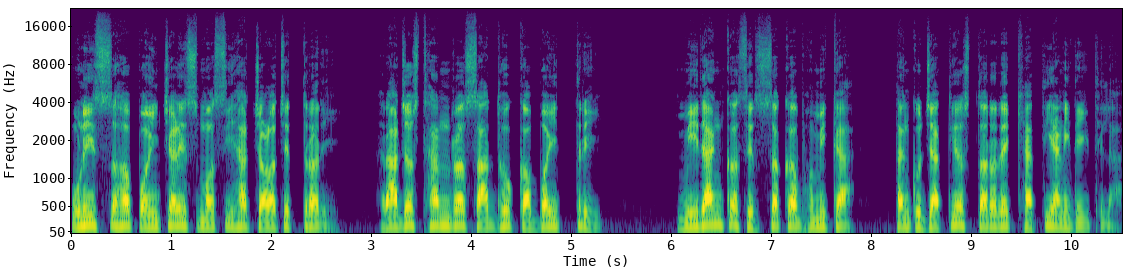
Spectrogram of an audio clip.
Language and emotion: Odia, neutral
